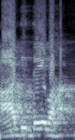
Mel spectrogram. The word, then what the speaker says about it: आदिदेव: आगे की पंक्ति में पहला नाम है आदिदेवा जिसका दी ह्रस्व है। लघु उच्चारण करना है।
